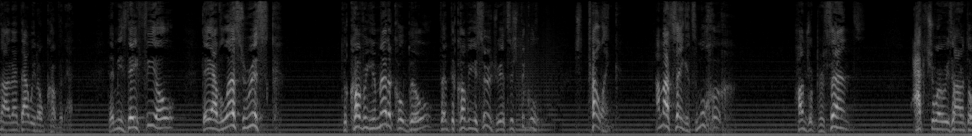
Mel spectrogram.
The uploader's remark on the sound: Shiur recorded in Yeshivas Ohr Reuven, Monsey, NY.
